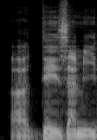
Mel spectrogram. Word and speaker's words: des amis: I'm going to take that S of des, which I'm not pronouncing usually, and I'm going to create a bridge because the next word starts with a vowel.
